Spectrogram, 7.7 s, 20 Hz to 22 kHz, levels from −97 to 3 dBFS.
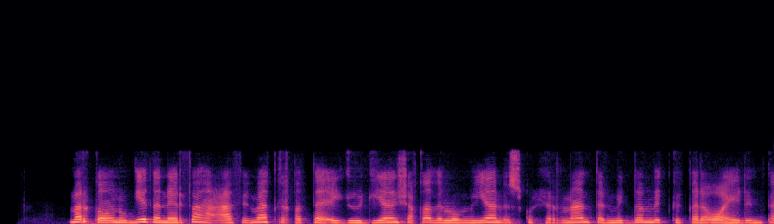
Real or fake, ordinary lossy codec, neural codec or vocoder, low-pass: fake; none; codec, 44.1 kHz, 2.6 kbps, DAC; 7.2 kHz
